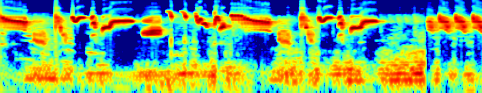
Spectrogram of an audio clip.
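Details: Loud Asian pied starling song meant to provoke other birds into answering: harsh squawks mixed with slurred whistles and rapid chattering bursts, nearly continuous, with a low background hum.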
